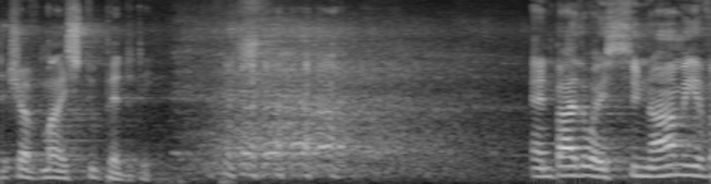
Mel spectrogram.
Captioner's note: & crowd laughing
